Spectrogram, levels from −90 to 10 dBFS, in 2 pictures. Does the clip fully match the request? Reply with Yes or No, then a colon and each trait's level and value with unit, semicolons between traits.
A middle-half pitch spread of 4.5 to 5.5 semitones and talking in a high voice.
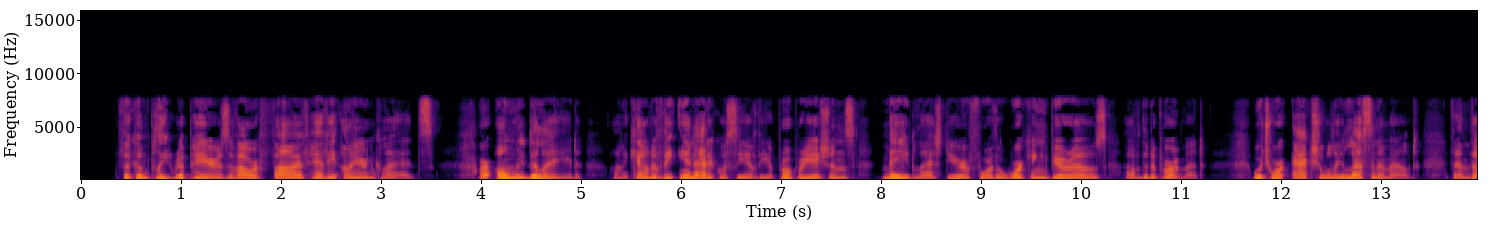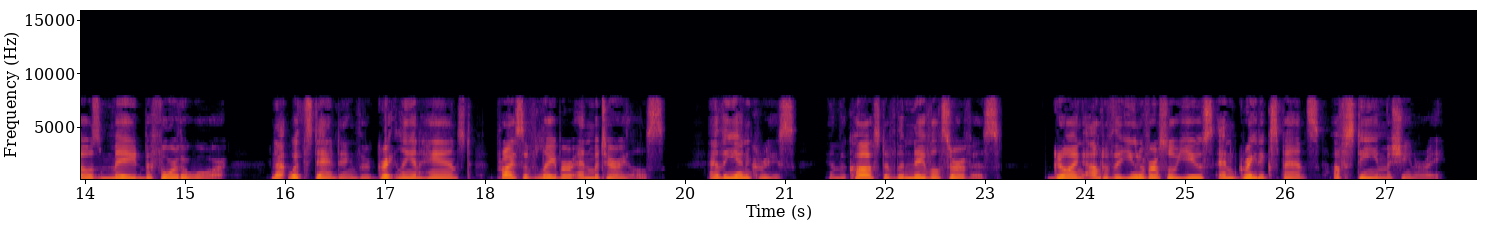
No: average, 5.1 semitones; medium, 140 Hz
